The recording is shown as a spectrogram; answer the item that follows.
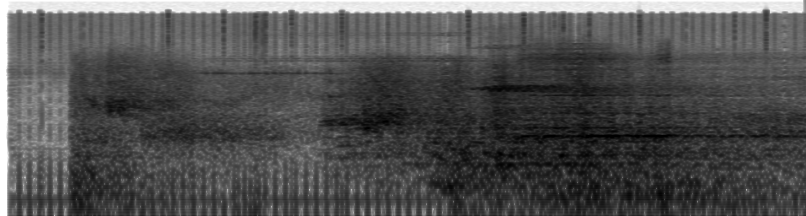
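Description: A car under hard braking: noise that builds to a loud stretch of sustained tyre squeal, then eases off.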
